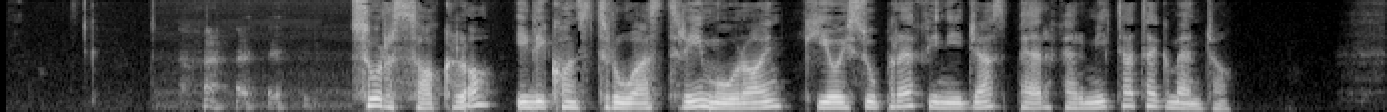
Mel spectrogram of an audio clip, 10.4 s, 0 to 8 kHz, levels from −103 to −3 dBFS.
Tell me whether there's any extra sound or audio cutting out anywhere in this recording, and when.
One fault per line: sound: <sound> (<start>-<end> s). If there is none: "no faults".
sound: laugh (1.3-2.4 s)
